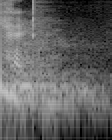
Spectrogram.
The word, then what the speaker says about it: hate: देखिए यहाँ पर दो स्पेलिंग्स हैं, HAT हैट और HATE हैट. ये हैट है और ये भी हैट है, लेकिन दोनों की डिफरेंट स्पेलिंग क्या है कि इसमें ई है, लेकिन जब भी ए और ई वॉवल साथ में किसी स्पेलिंग में होते हैं तो ई साइलेंट हो जाता है। इट मीन्स उसका साउंड क्रिएट नहीं होता।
